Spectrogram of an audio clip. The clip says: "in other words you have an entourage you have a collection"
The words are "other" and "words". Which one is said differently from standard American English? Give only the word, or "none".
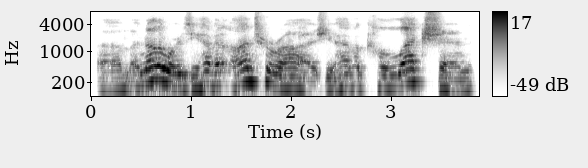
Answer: none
